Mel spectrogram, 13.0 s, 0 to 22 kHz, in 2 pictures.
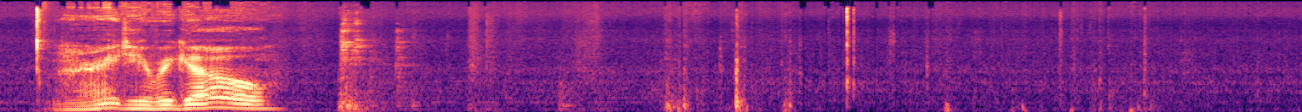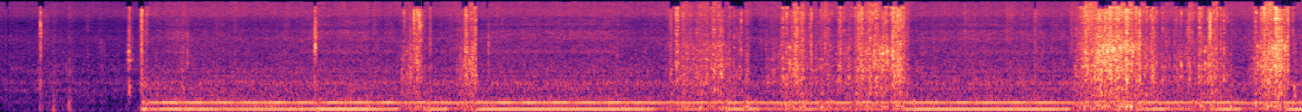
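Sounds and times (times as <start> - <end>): sewing machine running: 7.2 - 13.0.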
